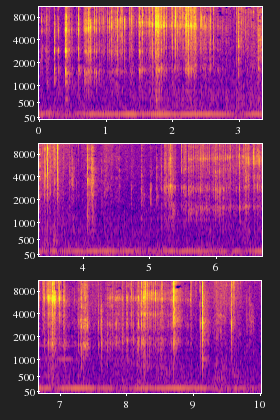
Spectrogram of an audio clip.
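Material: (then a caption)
Soap. A solid, dry purple bar of soap with a pre-scored grid is held in the hand and scraped with a steel utility knife blade, so small cubes crumble off. The scraping makes bright, dry crunching and crackling with sharp clicks, over a steady low hum.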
